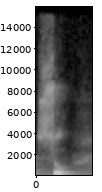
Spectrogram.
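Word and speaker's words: つ: And this is called Su. I think T is silent. It's called Su.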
